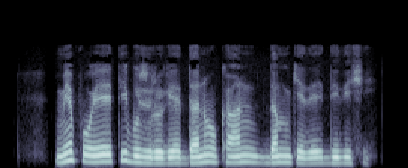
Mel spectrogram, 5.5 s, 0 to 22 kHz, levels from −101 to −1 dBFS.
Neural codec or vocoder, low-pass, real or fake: none; 7.2 kHz; real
